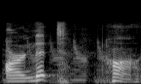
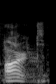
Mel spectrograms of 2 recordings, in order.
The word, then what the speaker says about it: Arendt: His name is spelled, sounds like Arendt, but it's Arendt is how you pronounce it. Is that correct?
